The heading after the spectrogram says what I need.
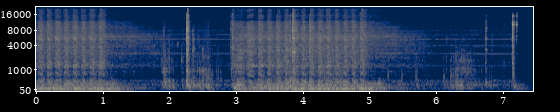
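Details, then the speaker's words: Rebuilt Toyota 4AGE in a 1975 Corolla KE35, first startup: starter cranks and the engine catches roughly, stumbling and dying, with a fuel smell; hard start from fuel feed and return lines fitted the wrong way round. "That doesn't quite sound right. I smell fuel. I might have got them lines around the wrong way."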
